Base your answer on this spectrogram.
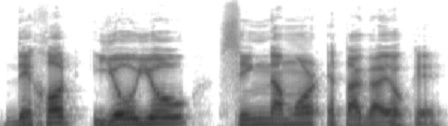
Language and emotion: Assamese, neutral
